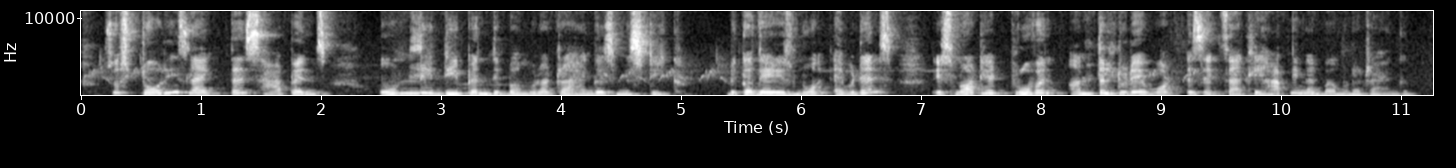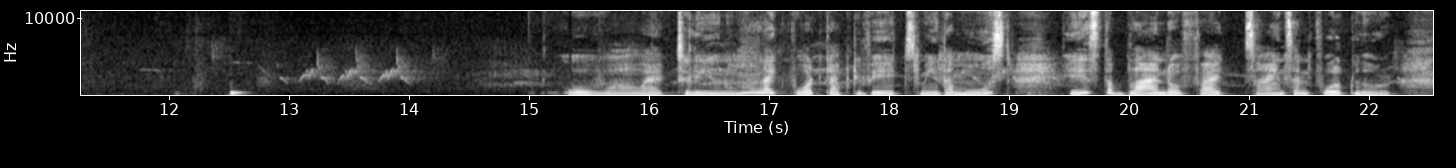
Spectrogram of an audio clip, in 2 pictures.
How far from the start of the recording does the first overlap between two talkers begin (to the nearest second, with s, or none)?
none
